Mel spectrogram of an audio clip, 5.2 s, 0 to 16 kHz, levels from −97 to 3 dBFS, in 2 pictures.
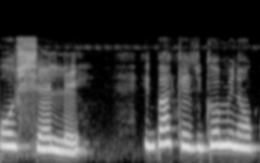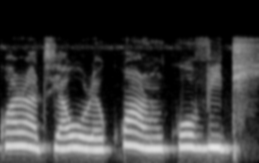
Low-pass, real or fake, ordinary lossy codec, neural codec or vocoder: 7.2 kHz; real; none; none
